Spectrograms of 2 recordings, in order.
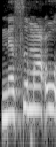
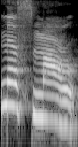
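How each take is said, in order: First: A vowel is sounded right after the s. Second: The s closes the syllable without a vowel. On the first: The speaker calls it wrong. "നസ്മഉ എന്ന് ഓതരുത്" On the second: The speaker calls it right. "ഇവിടെ ഹഫ് സുക്കൂനെ കൊടുക്കാൻ പാടുള്ളൂ"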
